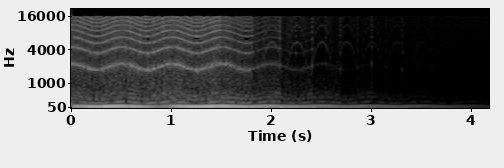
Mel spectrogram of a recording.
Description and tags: Sine wave created and processed with Sampled freeware and then mastered in CoolEdit96. Mono sample stage three AM modulation.
larry, sine, synthesis, sound, free, sample, sack, hacky, hackey, sac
